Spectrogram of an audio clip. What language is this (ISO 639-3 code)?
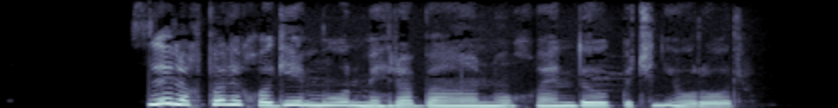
pus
